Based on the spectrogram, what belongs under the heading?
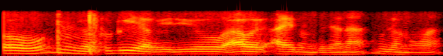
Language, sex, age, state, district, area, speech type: Bodo, male, 30-45, Assam, Baksa, urban, conversation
